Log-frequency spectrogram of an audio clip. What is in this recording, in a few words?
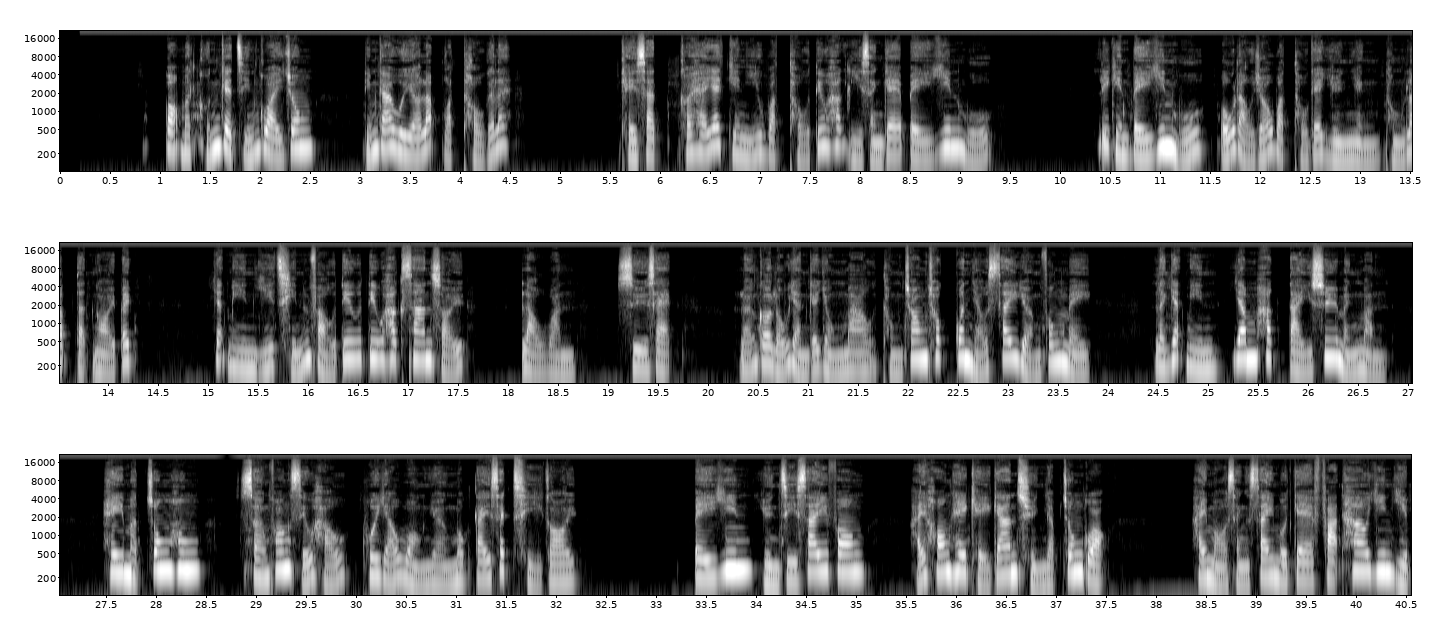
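Cantonese, audio guide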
